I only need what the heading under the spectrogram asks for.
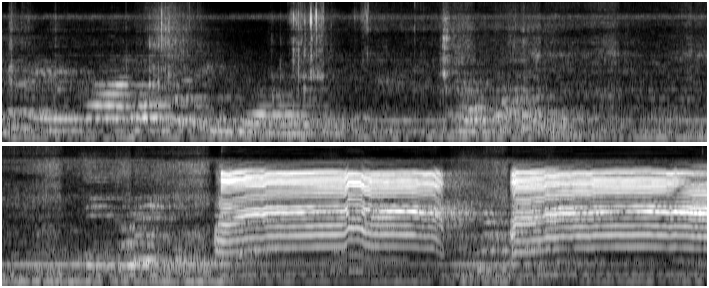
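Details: Hedgehog making a crying noise like a baby. A person talks at first, then two loud, drawn-out wails follow, the first dipping briefly in pitch midway.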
